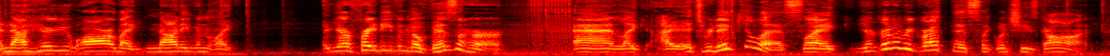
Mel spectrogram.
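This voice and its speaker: A high-pitched man with an American accent, fairly quick pace and lively intonation, music in the background. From US Midwest, Indiana. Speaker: YouTuber interviewer. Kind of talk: casual interview. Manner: halting.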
